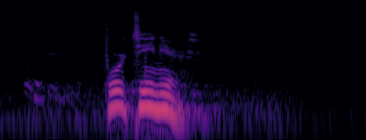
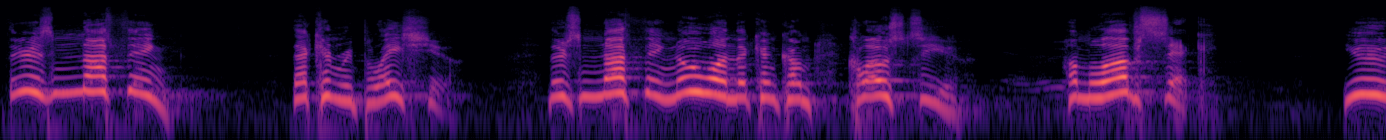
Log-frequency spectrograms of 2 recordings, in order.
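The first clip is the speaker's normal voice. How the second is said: high, loud impassioned preaching; slowing to a loud lovesick cry at the end; fervent preaching; 5 semitones higher, 8 dB louder than usual. Acted. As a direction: pour it out to the bride as a passionate plea. Preaches at full force.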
